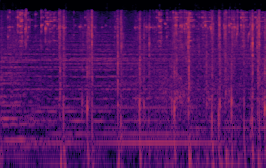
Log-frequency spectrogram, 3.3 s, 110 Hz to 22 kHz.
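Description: Horse hooves clip-clopping at a steady gallop in the video game The Witcher 3: Wild Hunt, a brisk rhythmic run of close, moderately loud hoofbeats over faint game ambience.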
